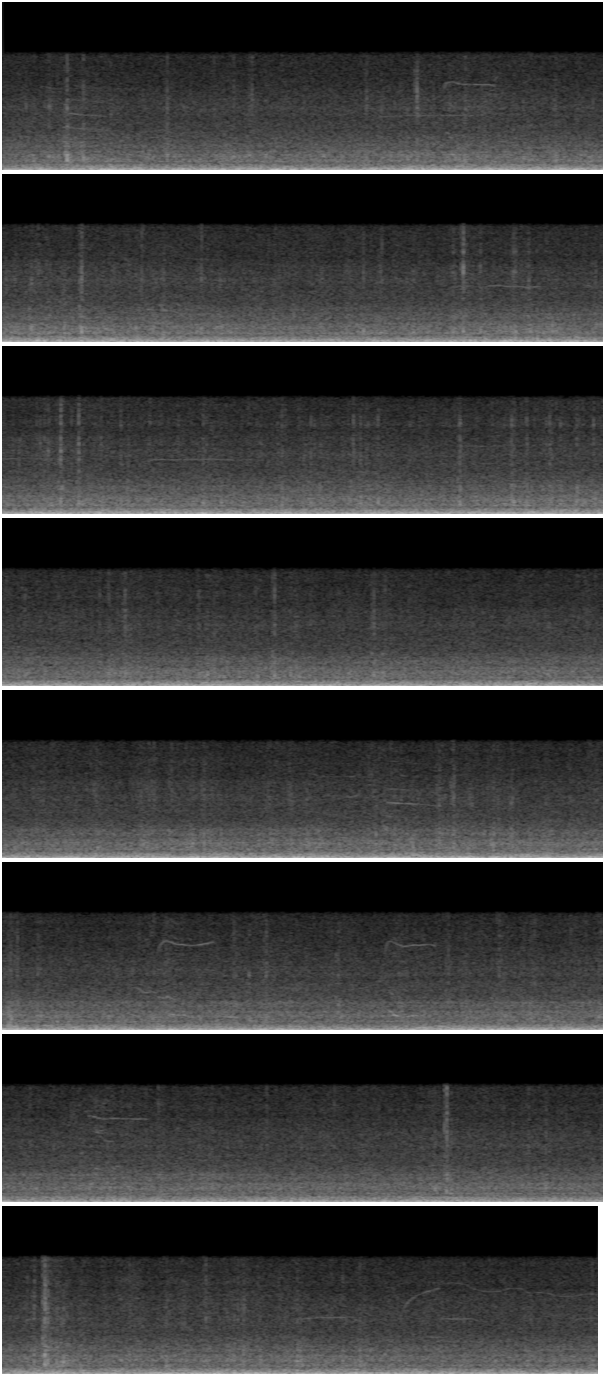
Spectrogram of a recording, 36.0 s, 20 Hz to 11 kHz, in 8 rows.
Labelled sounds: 0.4	0.8	killer whale, southern resident, 2.6 to 2.8 kHz
3.3	3.7	killer whale, southern resident, 5.6 to 5.8 kHz
8.1	8.6	killer whale, southern resident, 3.5 to 3.8 kHz
23.7	24.1	killer whale, southern resident, 5.5 to 5.9 kHz
25.5	25.8	killer whale, southern resident, 5.5 to 5.7 kHz
27.7	28.1	killer whale, southern resident, 5.4 to 5.7 kHz

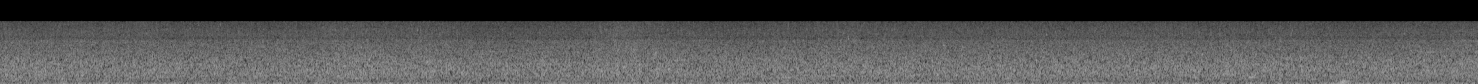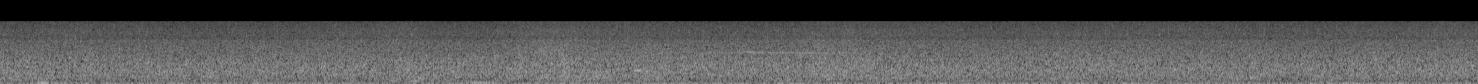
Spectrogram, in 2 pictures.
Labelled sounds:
21.0	23.3	killer whale, Bigg's (transient), Gulf of Alaska transient, 0.39 to 1.8 kHz

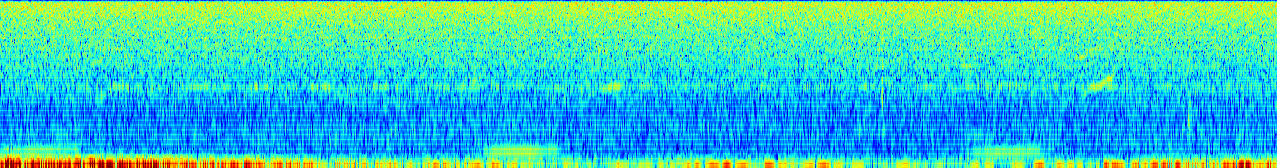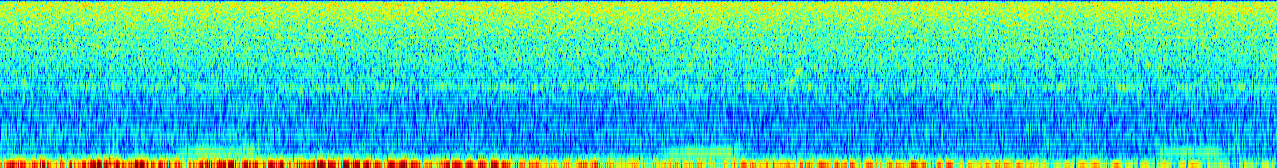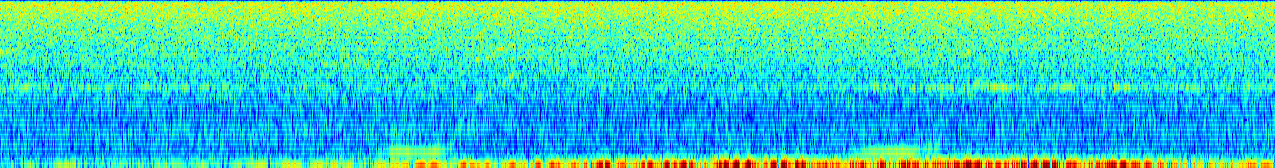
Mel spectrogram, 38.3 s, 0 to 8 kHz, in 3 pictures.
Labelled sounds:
1.0	1.3	humpback whale, 1.3 to 1.7 kHz
5.9	6.2	humpback whale, 1.3 to 1.7 kHz
10.0	10.3	humpback whale, 1.6 to 1.7 kHz
10.8	11.2	humpback whale, 1.4 to 2.0 kHz

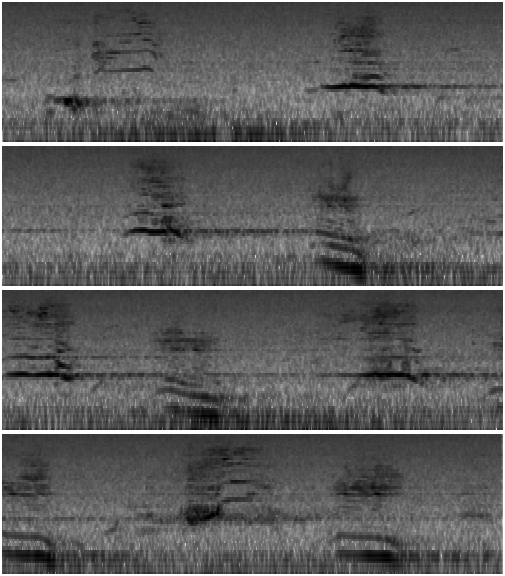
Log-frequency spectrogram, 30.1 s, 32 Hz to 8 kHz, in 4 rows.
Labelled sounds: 1.6	2.4	humpback whale, 0.86 to 3.6 kHz
5.0	5.7	humpback whale, 0.96 to 2.1 kHz
9.5	10.3	humpback whale, 0.80 to 3.6 kHz
12.2	12.9	humpback whale, 0.86 to 1.2 kHz
15.0	15.9	humpback whale, 1.1 to 4.4 kHz
17.3	18.1	humpback whale, 0.80 to 1.2 kHz
20.2	21.2	humpback whale, 1.4 to 2.8 kHz
22.4	23.1	humpback whale, 0.80 to 1.5 kHz
25.7	26.4	humpback whale, 1.1 to 4.4 kHz
27.8	28.1	humpback whale, 0.80 to 1.2 kHz

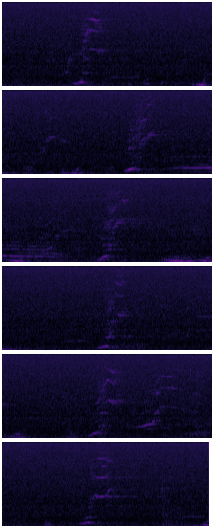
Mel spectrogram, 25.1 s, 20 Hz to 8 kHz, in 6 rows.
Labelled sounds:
1.6	2.1	humpback whale, 1.2 to 4.4 kHz
7.0	7.4	humpback whale, 1.2 to 1.8 kHz
10.6	10.9	humpback whale, 1.2 to 1.8 kHz
14.9	15.2	humpback whale, 1.2 to 1.6 kHz
18.9	20.3	humpback whale, 1.2 to 3.6 kHz
22.8	23.3	humpback whale, 0.96 to 4.4 kHz

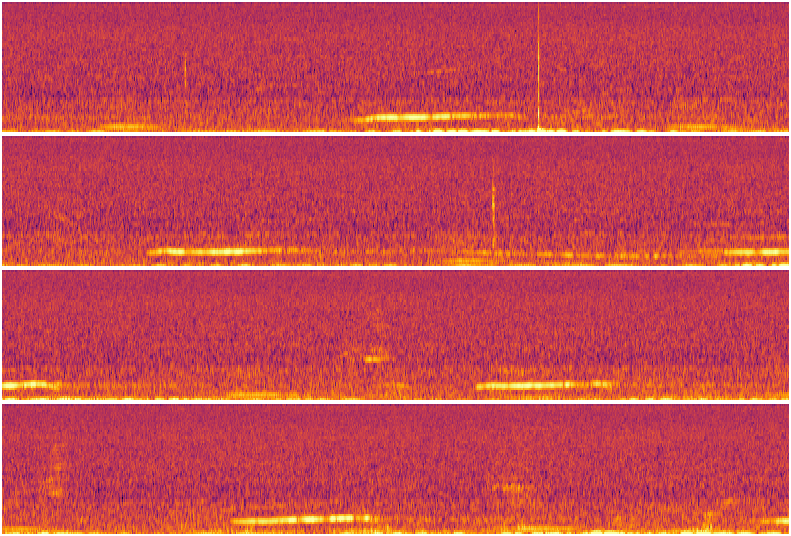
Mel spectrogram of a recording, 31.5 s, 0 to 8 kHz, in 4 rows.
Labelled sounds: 19.3	19.6	humpback whale, 0.86 to 1.1 kHz

